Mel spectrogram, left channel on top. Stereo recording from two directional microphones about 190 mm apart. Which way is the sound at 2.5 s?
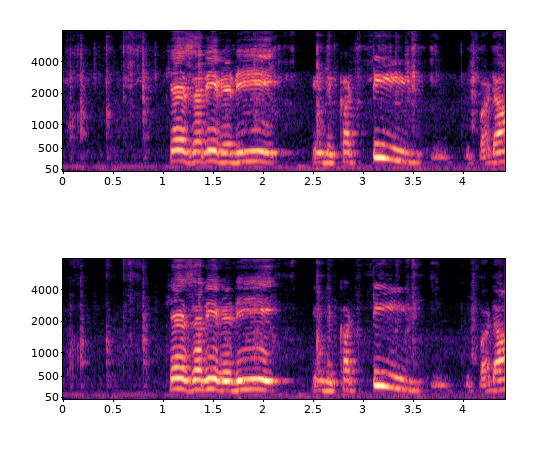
10° left (ahead or behind).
